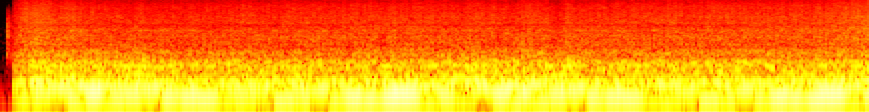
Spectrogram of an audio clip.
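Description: Low rumbling suspense sound effect that starts suddenly and holds steady. It is a drum-roll-style build-up that signals the winner is about to be revealed.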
